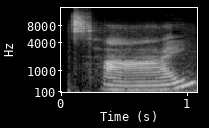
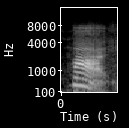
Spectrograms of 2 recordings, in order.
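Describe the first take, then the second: First: The pitch rises from middle to high. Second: The pitch falls sharply from high to low. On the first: "Second toe" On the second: "Fourth toe"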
